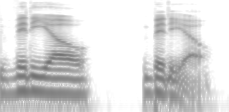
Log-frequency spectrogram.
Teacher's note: the thing that makes it a Spanish accent is flipping B and v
